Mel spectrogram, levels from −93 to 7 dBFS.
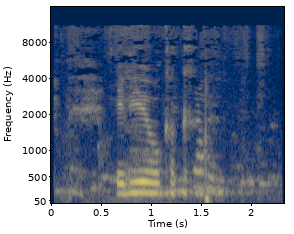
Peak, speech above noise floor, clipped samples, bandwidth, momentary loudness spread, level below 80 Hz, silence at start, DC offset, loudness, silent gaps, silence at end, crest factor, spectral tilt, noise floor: -4 dBFS; 23 dB; under 0.1%; 11.5 kHz; 23 LU; -38 dBFS; 0.05 s; under 0.1%; -20 LUFS; none; 0.2 s; 18 dB; -7 dB/octave; -41 dBFS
